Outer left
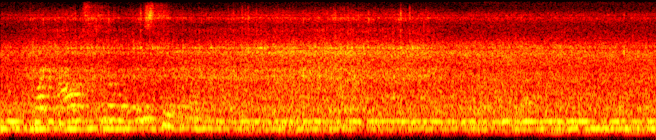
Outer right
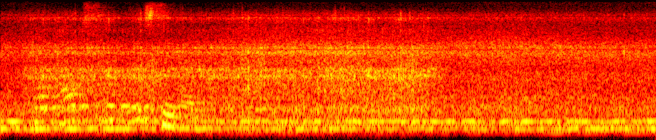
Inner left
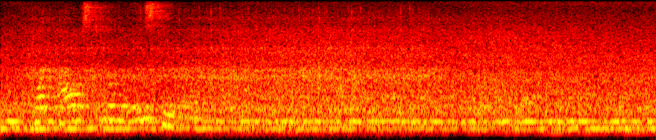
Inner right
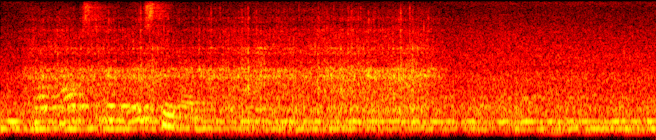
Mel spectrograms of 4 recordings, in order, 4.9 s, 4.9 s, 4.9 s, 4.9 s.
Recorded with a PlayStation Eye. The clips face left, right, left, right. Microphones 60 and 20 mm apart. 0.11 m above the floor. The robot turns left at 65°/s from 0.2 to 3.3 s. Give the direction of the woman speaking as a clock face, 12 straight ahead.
11 o'clock.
